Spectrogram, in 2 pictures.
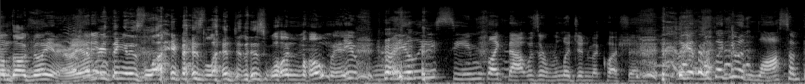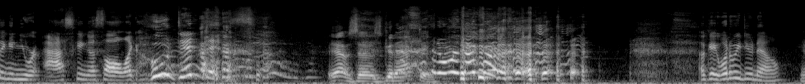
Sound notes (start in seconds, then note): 6.3 laughs; 9.5 laughs; 12.2 laughs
